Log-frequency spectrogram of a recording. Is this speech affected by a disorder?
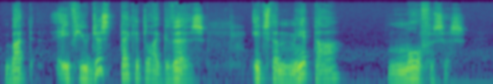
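No.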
